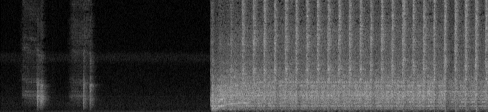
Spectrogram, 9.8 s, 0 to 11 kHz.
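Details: Gravely Pro 12 tractor, remote air cleaner left open (owner suspects water got in): silence then fast steady cranking about two strokes a second, never catches, some fire from exhaust; stuck intake valve, confirmed with head off, tapped back down.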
